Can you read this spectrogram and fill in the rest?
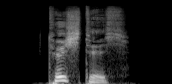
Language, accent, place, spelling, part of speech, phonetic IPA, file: German, Germany, Berlin, tüchtig, adjective, [ˈtʏç.tɪç], De-tüchtig.ogg
- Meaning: 1. able, competent, hard-working (of a worker, etc.) 2. big, significant, proper 3. good, well-done, well-made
